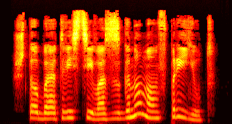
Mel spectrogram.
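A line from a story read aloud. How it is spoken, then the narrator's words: Angry declaration. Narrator (Russian): сердито заявила Бет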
